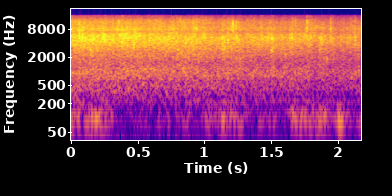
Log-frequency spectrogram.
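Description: A steady, soft hiss of even noise with no words.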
